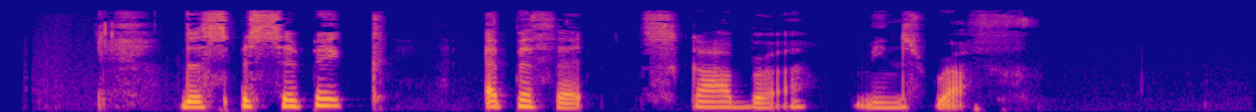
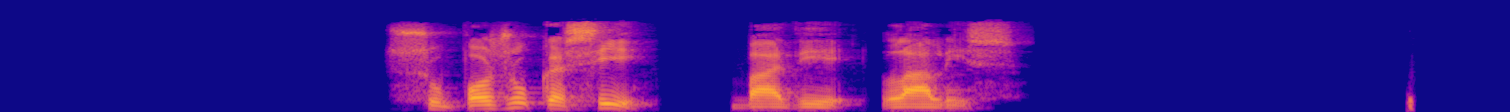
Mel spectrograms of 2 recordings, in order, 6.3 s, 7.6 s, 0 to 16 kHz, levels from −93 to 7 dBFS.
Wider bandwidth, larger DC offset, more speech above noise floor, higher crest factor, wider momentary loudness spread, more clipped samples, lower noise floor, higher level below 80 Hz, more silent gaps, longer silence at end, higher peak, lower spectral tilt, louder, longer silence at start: first, 11.5 kHz vs 8 kHz; neither; second, 55 dB vs over 72 dB; about the same, 22 dB vs 22 dB; first, 20 LU vs 11 LU; neither; second, -76 dBFS vs under -90 dBFS; about the same, -66 dBFS vs -64 dBFS; second, none vs 3.31-3.65 s, 4.35-4.40 s; second, 1.35 s vs 2.5 s; about the same, 0 dBFS vs -2 dBFS; first, -5 dB/octave vs -3 dB/octave; about the same, -21 LUFS vs -19 LUFS; second, 0.5 s vs 1.95 s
